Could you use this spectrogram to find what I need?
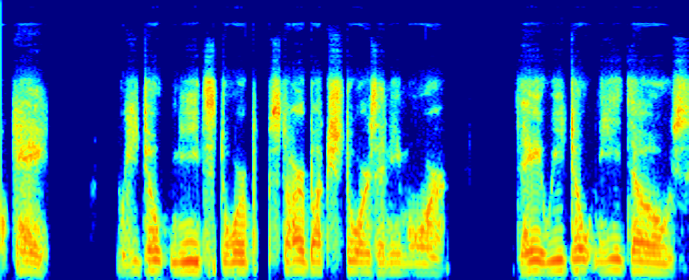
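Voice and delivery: hushed whisper. Telling the others a secret truth about Starbucks, whispering. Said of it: "I'm gonna whisper it".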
